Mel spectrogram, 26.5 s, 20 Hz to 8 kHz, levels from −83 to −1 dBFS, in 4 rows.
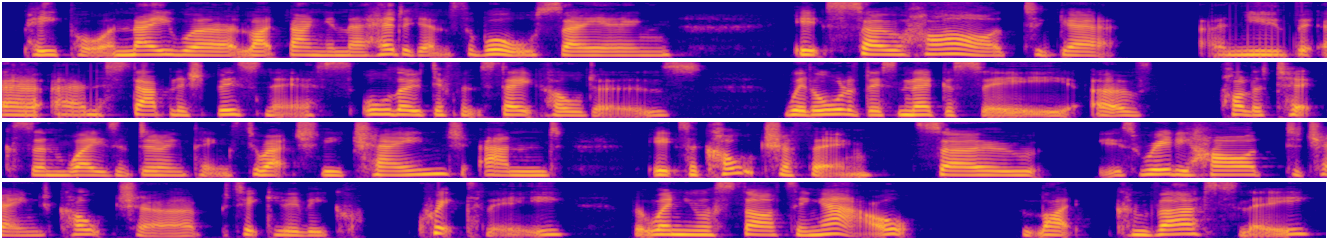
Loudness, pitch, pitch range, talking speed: -19 LUFS, 215 Hz, 200-230 Hz, 145 wpm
